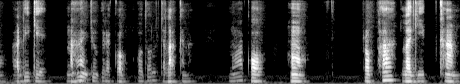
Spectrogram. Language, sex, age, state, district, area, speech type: Santali, male, 30-45, Jharkhand, East Singhbhum, rural, spontaneous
